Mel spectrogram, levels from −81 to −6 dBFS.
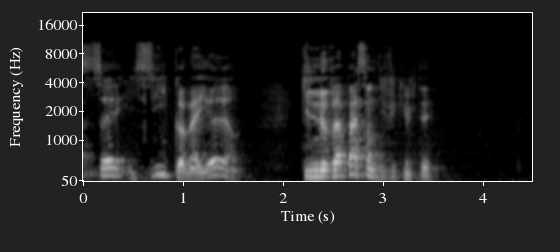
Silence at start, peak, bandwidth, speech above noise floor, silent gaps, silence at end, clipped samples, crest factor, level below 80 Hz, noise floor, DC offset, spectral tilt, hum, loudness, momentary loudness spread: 0 s; -14 dBFS; 11 kHz; 38 dB; none; 1 s; under 0.1%; 22 dB; -70 dBFS; -70 dBFS; under 0.1%; -4.5 dB/octave; none; -33 LUFS; 16 LU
